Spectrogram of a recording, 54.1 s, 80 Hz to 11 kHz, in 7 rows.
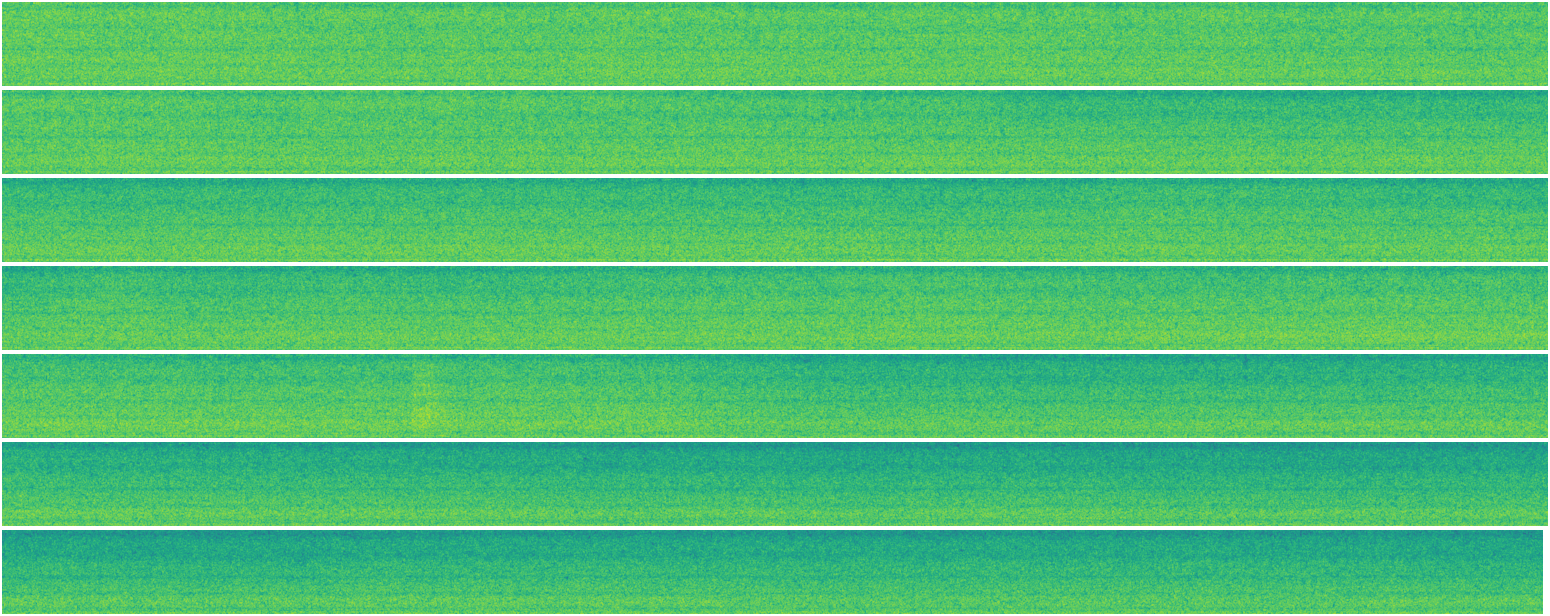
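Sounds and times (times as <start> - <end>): car wash water spray: 0.0 - 35.8
dryer blowers rushing: 0.0 - 54.0.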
